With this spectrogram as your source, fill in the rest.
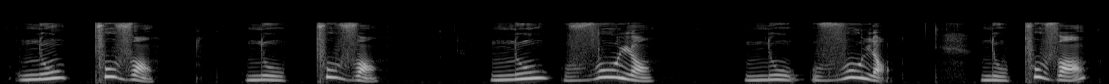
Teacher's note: Avec nous, on entend le son on pour ces verbes à la conjugaison du présent.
